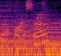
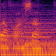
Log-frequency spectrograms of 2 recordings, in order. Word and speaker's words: Lavoisier: oleh atau dikemukakan oleh lavase jadi bacanya lafaz Raya Nah suku Kekekalan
